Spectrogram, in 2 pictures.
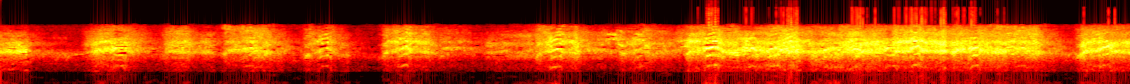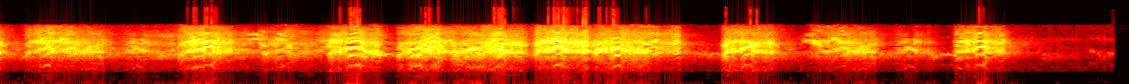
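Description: Gang-gang cockatoos giving repeated harsh, creaky calls, spaced at first and then crowding together almost without pause through the middle, thinning again near the end.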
